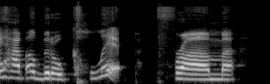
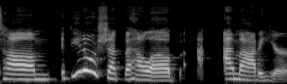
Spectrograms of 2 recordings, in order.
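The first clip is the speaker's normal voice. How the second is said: ordinary delivery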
